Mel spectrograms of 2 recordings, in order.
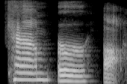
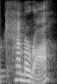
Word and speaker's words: camera: out our syllables together, we would clap out 3 syllables. Cam-er-ah. No one on earth goes around talking about their camera when they're going to take pictures. It's the camera.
